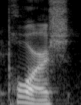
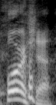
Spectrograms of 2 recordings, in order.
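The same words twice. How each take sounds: First: It is said with an English pronunciation. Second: It is said with a German pronunciation. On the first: The speaker is talking in English. "if I'm speaking English, I'll say" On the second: The speaker is talking in German. "if I'm speaking German, ... I would say"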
